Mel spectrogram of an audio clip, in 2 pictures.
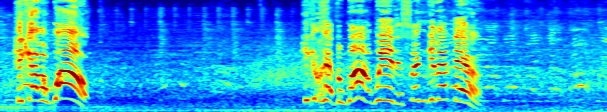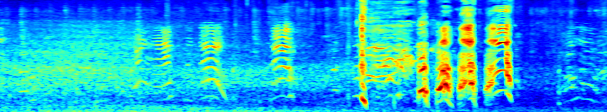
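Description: A woman talks excitedly close by.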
